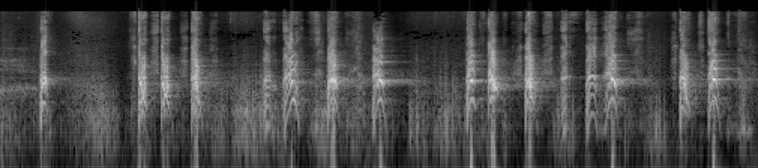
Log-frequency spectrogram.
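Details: Dense sequence of short yappy barks and growly yips from Stanley, a male red rough-coated Brussels Griffon aged about two and a half, living in Miami, talking in quick irregular bursts.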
